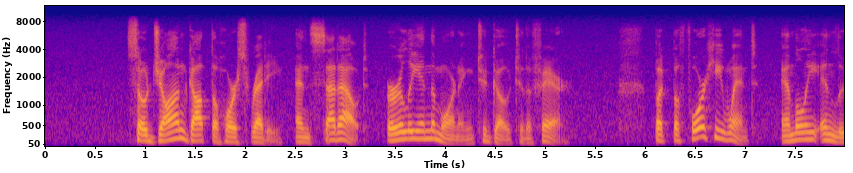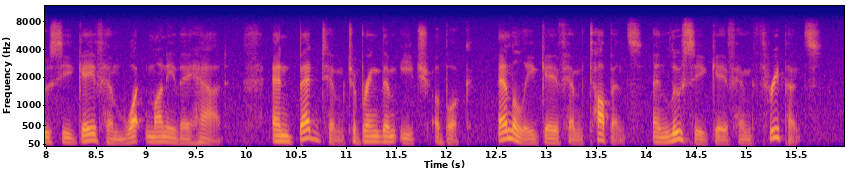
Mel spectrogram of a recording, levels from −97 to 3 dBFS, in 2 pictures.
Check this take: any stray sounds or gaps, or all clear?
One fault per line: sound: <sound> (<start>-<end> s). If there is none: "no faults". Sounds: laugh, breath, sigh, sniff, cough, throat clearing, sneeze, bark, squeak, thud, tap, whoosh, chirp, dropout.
no faults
